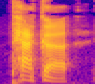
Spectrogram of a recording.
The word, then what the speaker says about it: Paka: It's called Pekka. It's spelled P-A-K-A.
